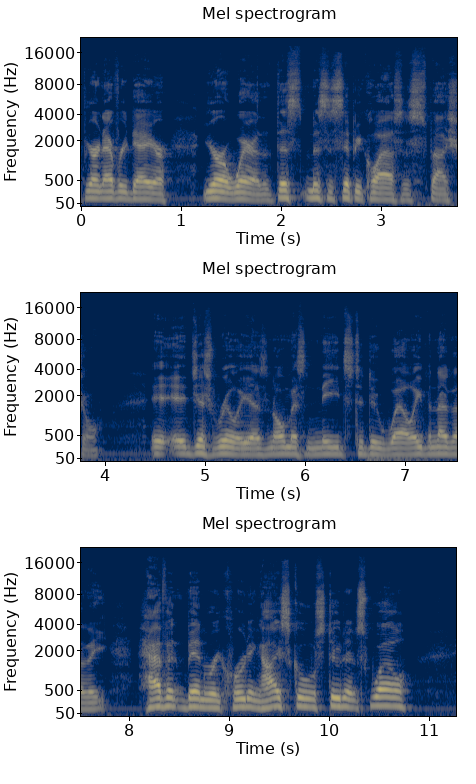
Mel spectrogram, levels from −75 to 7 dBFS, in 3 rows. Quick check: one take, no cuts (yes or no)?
yes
